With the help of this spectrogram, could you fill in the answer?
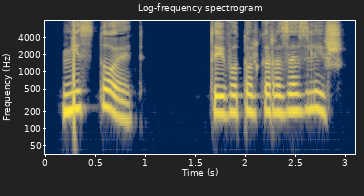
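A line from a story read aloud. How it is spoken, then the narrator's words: Loud but calm stranger. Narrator (Russian): Голос незнакомца прозвучал громко, но спокойно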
